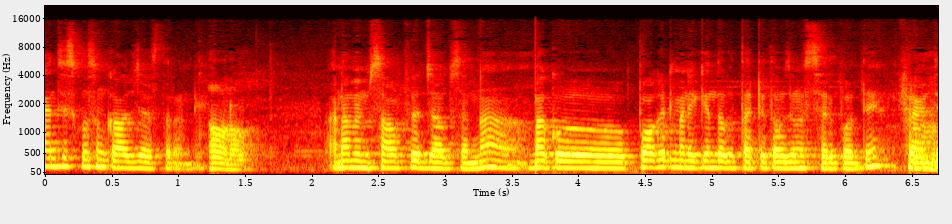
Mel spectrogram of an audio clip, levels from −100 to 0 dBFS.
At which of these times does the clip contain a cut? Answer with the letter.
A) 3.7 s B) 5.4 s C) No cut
A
